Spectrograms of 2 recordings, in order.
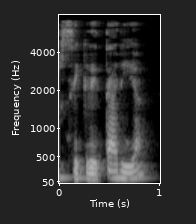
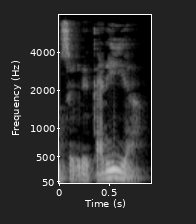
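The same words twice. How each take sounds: First: Secretaria with the stress on TA, se-cre-TA-ria. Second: Secretaría with the stress on RÍ, se-cre-ta-RÍ-a; secretaría stressed se-cre-ta-RÍ-a, the í carrying the accent. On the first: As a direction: lean on TA in secretaria, ending in -ria. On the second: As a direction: lean on RÍ in secretaría. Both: Shown as a demonstration. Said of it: "no es lo mismo decir".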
